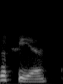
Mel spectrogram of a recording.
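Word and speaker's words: Afiya: My name, first name is Afia,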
